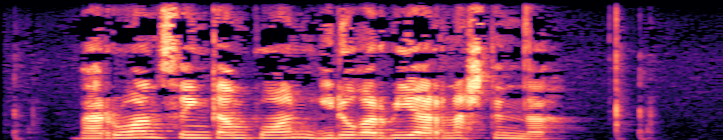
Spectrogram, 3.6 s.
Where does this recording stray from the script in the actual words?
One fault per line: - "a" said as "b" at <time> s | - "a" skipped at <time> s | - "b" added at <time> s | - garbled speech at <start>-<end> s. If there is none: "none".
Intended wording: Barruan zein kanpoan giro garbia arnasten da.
none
